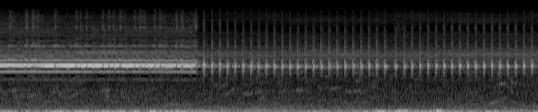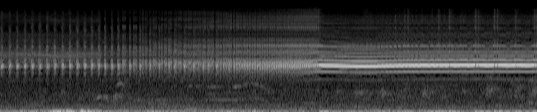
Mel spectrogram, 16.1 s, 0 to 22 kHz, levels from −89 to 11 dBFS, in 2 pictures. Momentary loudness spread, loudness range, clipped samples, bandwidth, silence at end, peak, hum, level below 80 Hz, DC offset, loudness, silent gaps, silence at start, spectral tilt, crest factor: 21 LU; 19 LU; under 0.1%; 13.5 kHz; 0 s; -10 dBFS; none; -38 dBFS; under 0.1%; -17 LUFS; none; 0 s; -1.5 dB/octave; 12 dB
